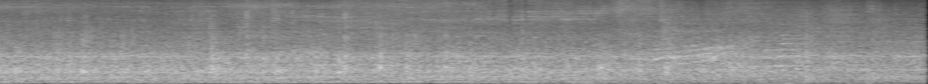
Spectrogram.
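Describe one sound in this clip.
An escalator hums and rattles as it runs, in an echoing underground hall.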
